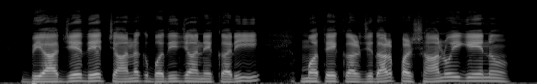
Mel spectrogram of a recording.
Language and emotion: Dogri, surprised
